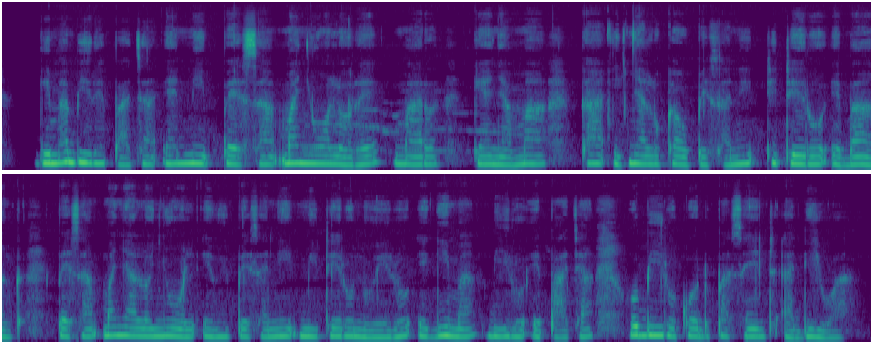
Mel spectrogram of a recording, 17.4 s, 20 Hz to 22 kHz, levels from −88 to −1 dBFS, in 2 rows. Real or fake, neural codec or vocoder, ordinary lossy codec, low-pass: real; none; none; none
